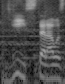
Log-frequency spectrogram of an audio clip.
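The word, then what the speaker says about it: Ys: been around forever and I absolutely did not pronounce its name correctly until like the last couple years I just I need to speak my truth I sure as did pronounce that wise and it wasn't until the first time I heard someone call it yeast that I was like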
